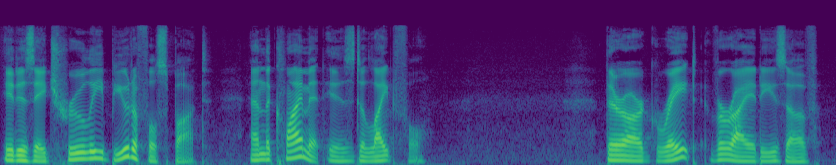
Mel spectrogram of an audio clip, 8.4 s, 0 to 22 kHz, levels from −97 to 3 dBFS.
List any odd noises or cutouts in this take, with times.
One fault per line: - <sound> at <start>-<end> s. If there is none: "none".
none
